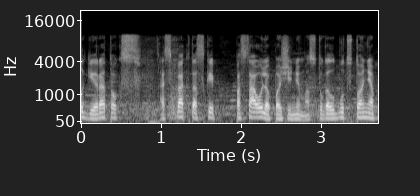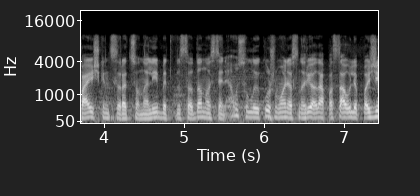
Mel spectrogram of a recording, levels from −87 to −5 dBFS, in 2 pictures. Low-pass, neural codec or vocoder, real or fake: 9.9 kHz; none; real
